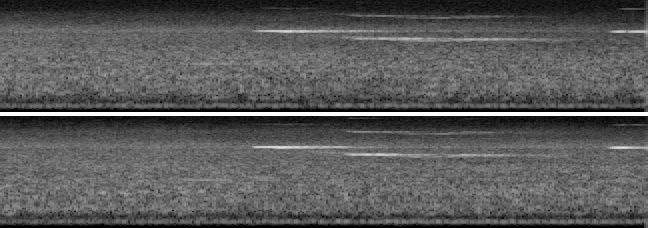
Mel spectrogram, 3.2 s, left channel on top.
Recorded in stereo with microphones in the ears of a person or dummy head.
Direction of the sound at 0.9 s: 60° right (ahead or behind).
